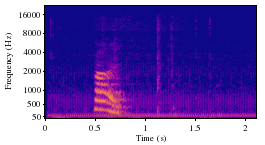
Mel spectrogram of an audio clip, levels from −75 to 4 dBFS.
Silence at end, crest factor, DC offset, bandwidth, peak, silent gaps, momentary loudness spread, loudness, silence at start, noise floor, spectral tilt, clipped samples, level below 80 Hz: 0.35 s; 20 dB; under 0.1%; 17 kHz; -8 dBFS; none; 26 LU; -22 LUFS; 0.1 s; -45 dBFS; -6 dB/octave; under 0.1%; -56 dBFS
